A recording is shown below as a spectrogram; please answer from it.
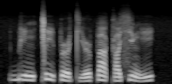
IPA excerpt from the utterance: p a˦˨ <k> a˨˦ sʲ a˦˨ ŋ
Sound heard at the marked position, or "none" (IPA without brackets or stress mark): k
